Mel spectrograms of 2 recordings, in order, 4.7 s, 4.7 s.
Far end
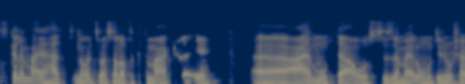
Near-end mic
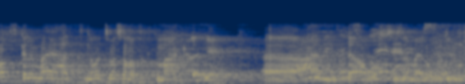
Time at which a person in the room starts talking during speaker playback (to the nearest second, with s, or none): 3 s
